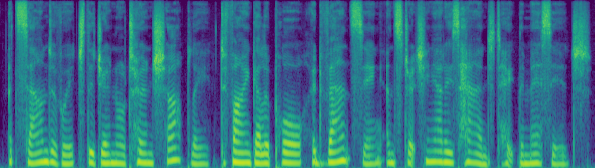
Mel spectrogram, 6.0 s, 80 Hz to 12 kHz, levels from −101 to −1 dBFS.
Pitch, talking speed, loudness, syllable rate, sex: 185 Hz, 210 wpm, -18 LUFS, 5.9 syllables/s, female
